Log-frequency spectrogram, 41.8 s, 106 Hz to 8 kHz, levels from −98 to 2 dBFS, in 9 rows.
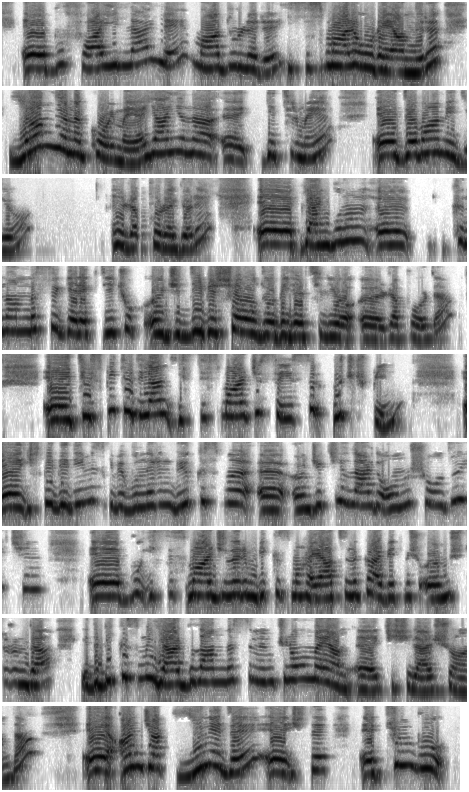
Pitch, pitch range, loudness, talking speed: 280 Hz, 255-325 Hz, -10 LUFS, 115 wpm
